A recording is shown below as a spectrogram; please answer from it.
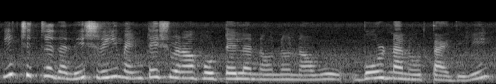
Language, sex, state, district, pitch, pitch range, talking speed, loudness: Kannada, female, Karnataka, Raichur, 275 Hz, 230-320 Hz, 120 wpm, -17 LUFS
